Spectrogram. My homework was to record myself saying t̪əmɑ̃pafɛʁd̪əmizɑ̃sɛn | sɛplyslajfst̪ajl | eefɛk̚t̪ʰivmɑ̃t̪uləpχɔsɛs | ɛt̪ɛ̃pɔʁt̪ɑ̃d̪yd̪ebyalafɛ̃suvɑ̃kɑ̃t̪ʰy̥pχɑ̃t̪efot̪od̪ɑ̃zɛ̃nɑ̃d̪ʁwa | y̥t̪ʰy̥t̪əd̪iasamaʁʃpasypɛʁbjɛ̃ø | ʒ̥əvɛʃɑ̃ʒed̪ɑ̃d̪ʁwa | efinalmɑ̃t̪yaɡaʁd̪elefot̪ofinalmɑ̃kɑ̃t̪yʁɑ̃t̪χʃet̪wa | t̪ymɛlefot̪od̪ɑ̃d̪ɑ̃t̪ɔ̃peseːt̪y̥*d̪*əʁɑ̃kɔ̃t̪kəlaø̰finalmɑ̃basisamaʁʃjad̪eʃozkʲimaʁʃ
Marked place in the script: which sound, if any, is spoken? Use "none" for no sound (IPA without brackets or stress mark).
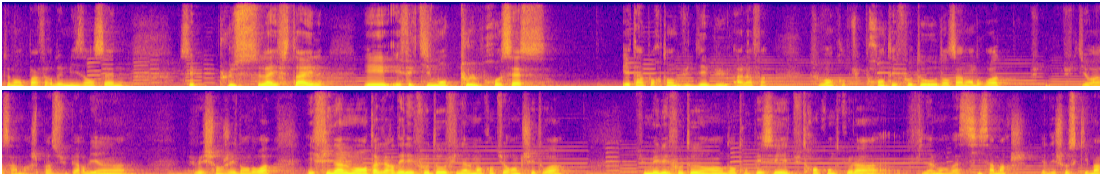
t̪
